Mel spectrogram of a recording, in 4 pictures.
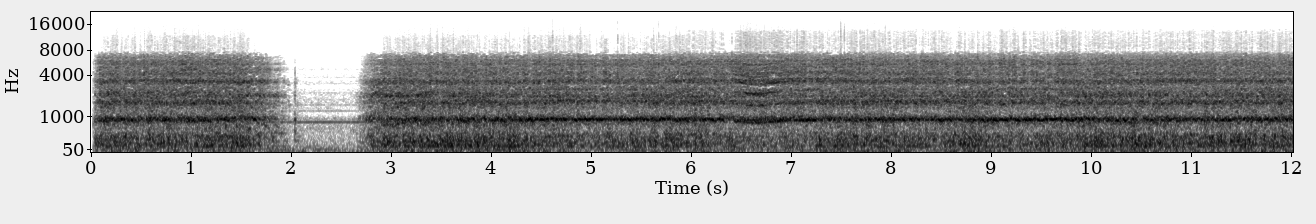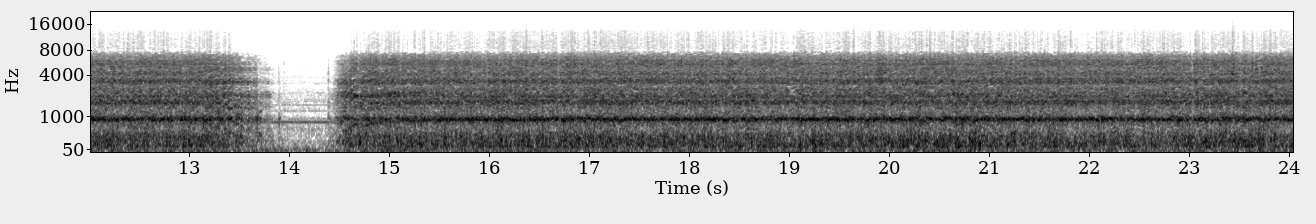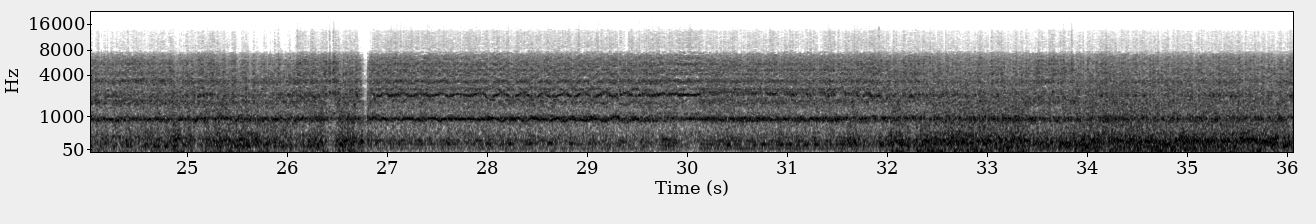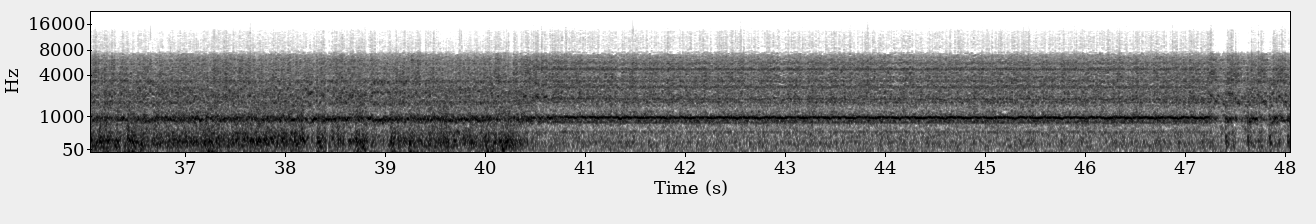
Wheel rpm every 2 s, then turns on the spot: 160, 120, 230, 230, 230, 220, 140, 150, 230, 230, 230, 230, 220, 240, 260, 270, 270, 270, 290, 280, 290, 290, 290, 240.
none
